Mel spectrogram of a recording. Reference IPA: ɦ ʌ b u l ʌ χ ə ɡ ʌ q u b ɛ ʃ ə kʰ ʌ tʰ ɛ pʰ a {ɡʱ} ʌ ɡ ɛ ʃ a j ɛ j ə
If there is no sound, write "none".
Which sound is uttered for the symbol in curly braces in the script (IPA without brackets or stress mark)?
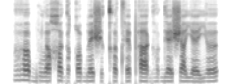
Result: ɡʱ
